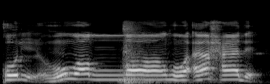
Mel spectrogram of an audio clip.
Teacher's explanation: قل قاف کو پر کر کے منہ بھر کے پڑھیں گے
